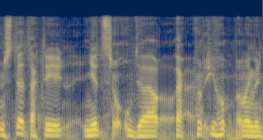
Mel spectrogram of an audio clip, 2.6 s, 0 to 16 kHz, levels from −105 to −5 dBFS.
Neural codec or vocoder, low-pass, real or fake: autoencoder, 22.05 kHz, a latent of 192 numbers a frame, VITS, trained on many speakers; 9.9 kHz; fake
